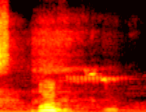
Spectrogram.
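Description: A man's voice makes one short murmured syllable a little before the middle, with a small sound after it, over a faint, steady, high chirring of insects.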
